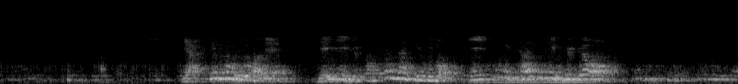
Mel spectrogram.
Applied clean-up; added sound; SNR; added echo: neural separator model SepFormer DNS4.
